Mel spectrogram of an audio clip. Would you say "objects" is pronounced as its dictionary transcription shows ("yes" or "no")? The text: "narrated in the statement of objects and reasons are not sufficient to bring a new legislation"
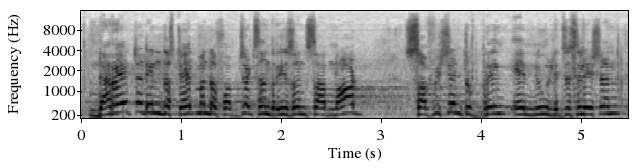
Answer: yes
